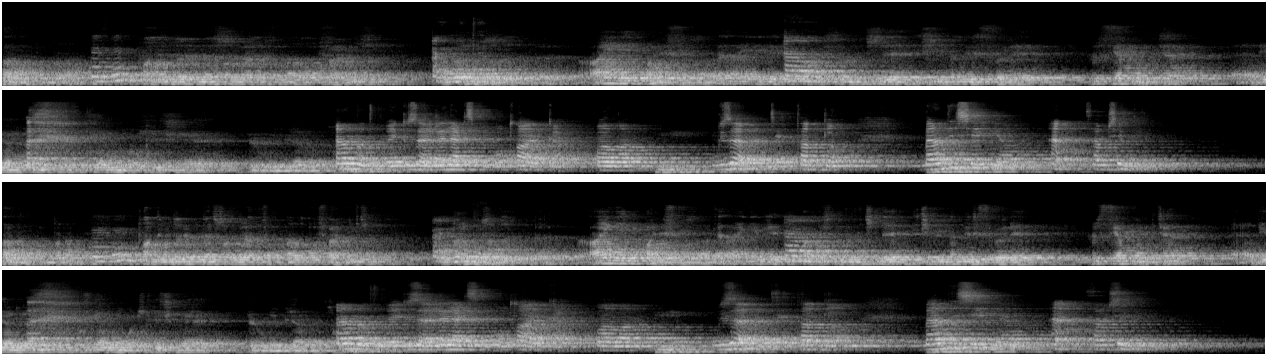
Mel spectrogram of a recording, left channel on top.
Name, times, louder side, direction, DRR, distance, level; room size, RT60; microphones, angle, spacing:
voice 1, 0.0-0.7 1.4-3.7 4.3-5.5 5.8-10.3 10.9-11.8 12.3-13.1 13.4-14.7 15.1-16.2 19.2-19.4 21.9-22.1, right 1 dB, 80° right, -1 dB, 4.0 m, -18 dB
voice 2, 0.9-1.3 4.3-4.9 7.8-8.3 12.9-13.3 16.0-18.3 18.6-19.1 19.7-21.0 21.4-21.5 21.8-23.3 23.5-24.1, left 1 dB, 50° left, 0 dB, 2.9 m, -17 dB
18.5 x 13.0 x 4.6 m, 2.9 s
head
